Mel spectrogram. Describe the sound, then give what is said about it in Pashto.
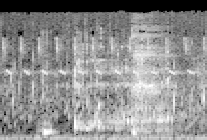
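Water pours and trickles into a jug as it fills, a continuous splashing, gurgling flow that thickens through the middle and keeps going to the end, with no voices. “دا دې منګی ډکوم.”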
